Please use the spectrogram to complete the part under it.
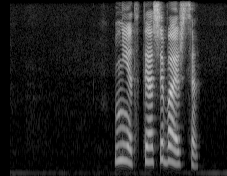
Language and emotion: Russian, angry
